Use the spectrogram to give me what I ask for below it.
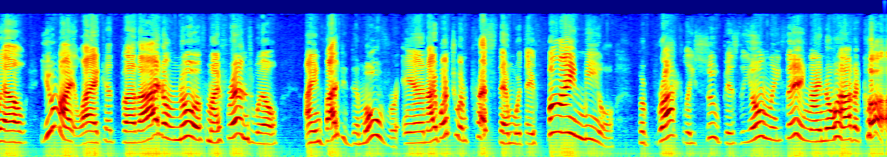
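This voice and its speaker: The speaker uses a put-on character voice. The pitch is high. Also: moderate pace. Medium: read story. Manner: earnest, eager to please.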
